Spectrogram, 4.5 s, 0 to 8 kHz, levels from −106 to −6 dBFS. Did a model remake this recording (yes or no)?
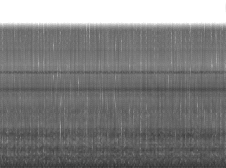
yes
